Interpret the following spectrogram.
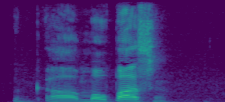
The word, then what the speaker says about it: Maupassant: not supposed to speak to this is how mopass was and is its utterance and pronunciation guy d maupassa was a french soft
